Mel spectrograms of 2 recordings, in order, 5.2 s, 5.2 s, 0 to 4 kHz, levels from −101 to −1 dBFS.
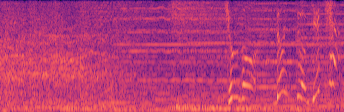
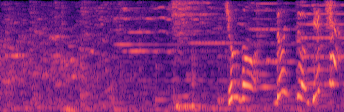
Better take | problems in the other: first | noise reduction (classical method log-MMSE)

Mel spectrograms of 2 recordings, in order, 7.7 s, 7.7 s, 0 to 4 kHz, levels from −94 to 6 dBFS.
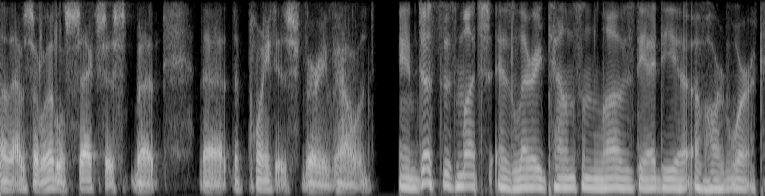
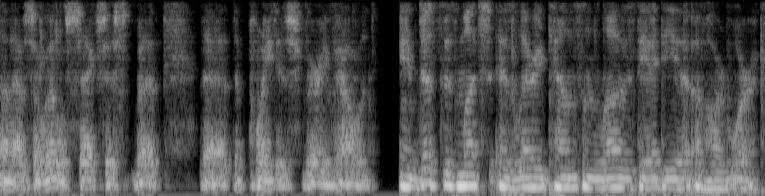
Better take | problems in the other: first | room echo; dies away in 0.1 s

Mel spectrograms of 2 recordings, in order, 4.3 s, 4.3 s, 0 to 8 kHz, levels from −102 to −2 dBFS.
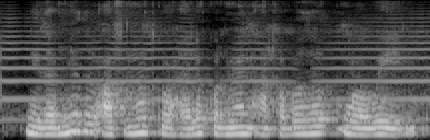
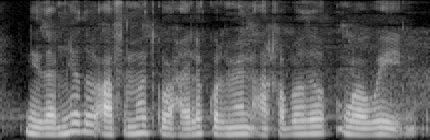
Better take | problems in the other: second | background sound (Trumpet); 19 dB below the speech // room echo; dies away in 0.7 s

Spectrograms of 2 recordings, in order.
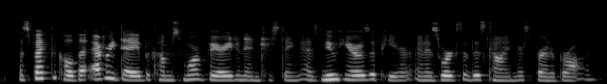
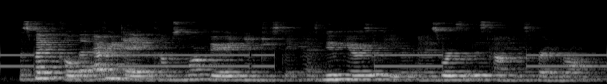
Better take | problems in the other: first | background sound (Telephone); 17 dB below the speech // room echo; dies away in 1 s

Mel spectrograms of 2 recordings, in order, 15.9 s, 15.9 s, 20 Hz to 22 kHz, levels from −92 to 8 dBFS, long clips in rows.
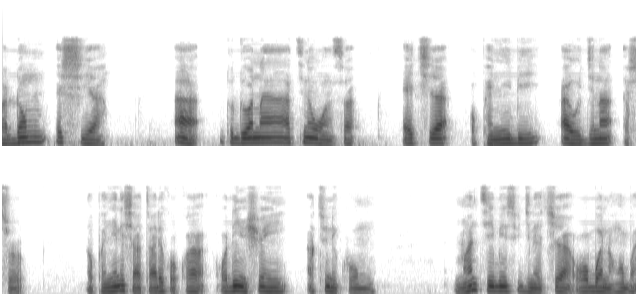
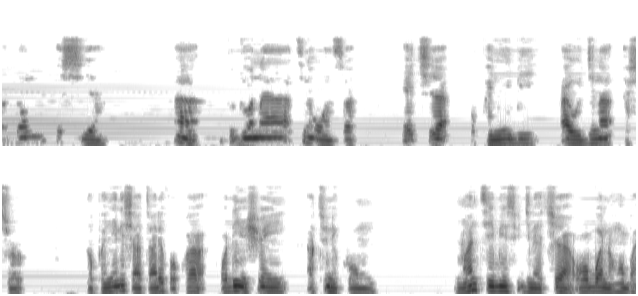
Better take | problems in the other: first | noise reduction (classical method Wiener filter)

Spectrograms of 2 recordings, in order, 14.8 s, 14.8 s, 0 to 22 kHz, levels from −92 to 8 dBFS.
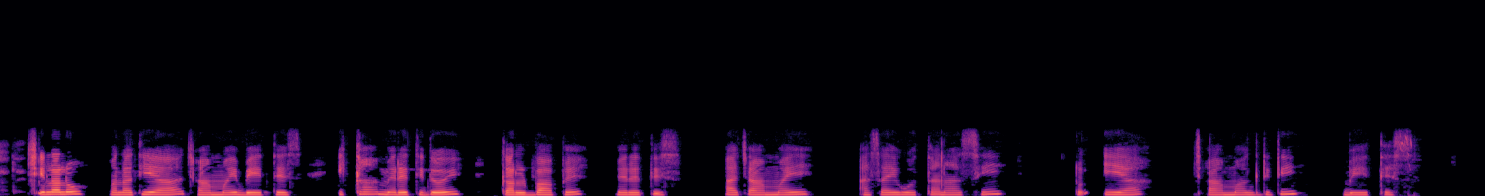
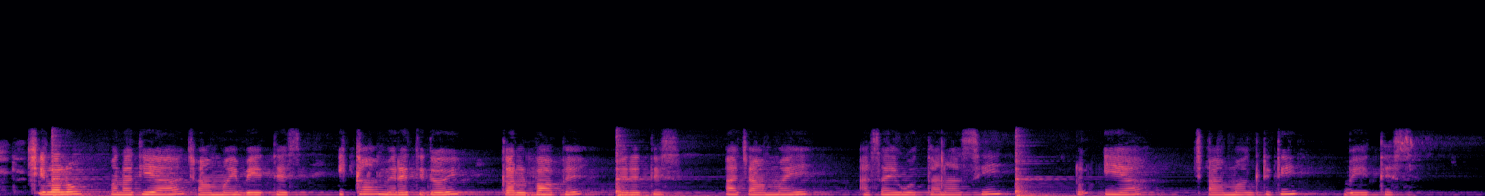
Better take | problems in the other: first | background sound (Piano); 10 dB below the speech // room echo; dies away in 1.5 s

